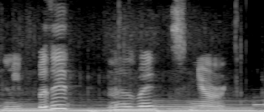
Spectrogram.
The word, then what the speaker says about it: señor: Actually, some people do pronounce it like señor y señora, like with E, but that's like just local pronunciation. The correct pronunciation is señor.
